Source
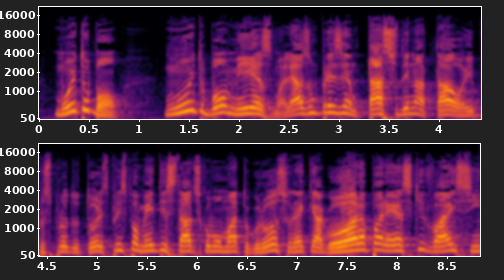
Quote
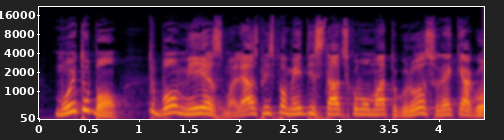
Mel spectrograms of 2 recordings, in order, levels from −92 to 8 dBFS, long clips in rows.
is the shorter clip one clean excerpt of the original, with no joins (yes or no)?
no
